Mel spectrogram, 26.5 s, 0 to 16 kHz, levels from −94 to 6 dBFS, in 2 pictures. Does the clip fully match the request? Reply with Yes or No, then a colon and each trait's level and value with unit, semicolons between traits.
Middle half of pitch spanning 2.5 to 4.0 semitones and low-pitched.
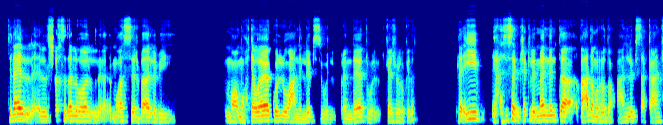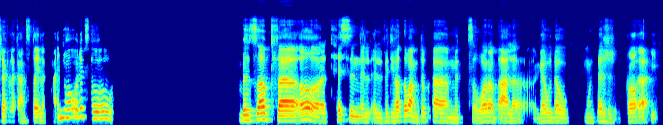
Yes: average, 3.6 semitones; low, 130 Hz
